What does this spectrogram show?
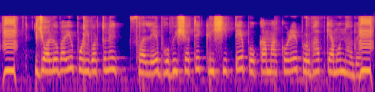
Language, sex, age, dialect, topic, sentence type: Bengali, female, 18-24, Rajbangshi, agriculture, question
